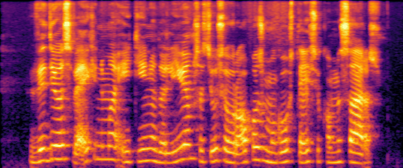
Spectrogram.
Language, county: Lithuanian, Vilnius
